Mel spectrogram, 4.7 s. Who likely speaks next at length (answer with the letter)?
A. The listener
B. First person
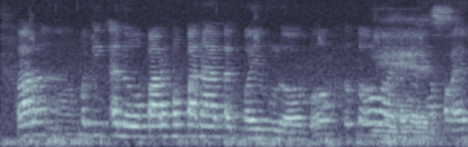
A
